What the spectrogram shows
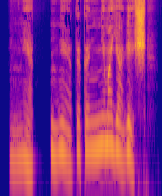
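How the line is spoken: Moaning, just coming to. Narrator (Russian): простонала, приходя в чувство, Глафира

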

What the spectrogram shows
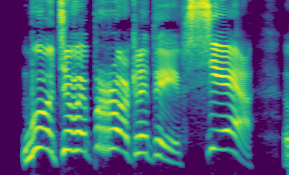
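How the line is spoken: Shouted curse. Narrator (Russian): выкрикнул заключенный

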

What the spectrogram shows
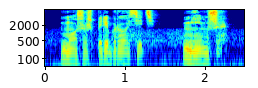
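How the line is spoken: Whisper. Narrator (Russian): шепнул он

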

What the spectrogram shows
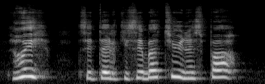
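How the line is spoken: Sneering. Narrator (French): reprit Rose en ricanant

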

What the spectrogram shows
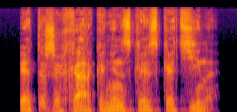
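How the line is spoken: Hoarse croak. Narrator (Russian): прохрипел Гурни

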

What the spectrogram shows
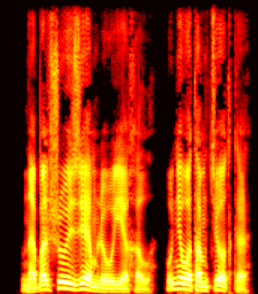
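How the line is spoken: Sighing. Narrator (Russian): вздохнул бармен

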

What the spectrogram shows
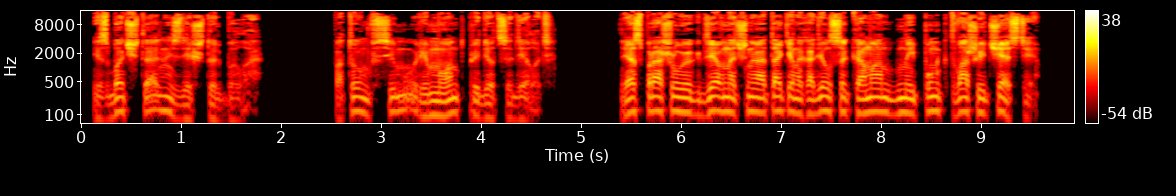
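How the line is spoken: Plain. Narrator (Russian): сказал офицер

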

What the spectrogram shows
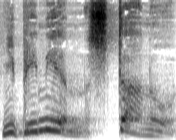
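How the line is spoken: Exclaiming. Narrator (Russian): воскликнул он

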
